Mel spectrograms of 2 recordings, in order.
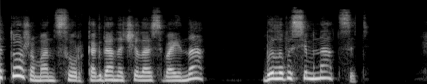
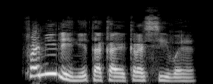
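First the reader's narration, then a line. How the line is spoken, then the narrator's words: Laughing again. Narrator (Russian): опять засмеялась Оля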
